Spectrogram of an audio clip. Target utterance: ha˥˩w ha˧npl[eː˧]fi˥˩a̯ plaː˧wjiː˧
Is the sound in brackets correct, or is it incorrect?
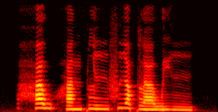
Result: incorrect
